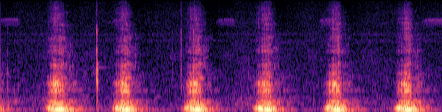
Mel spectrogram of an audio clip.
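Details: Old and young lions roar: a series of deep, grunting roars, each short and evenly spaced.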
